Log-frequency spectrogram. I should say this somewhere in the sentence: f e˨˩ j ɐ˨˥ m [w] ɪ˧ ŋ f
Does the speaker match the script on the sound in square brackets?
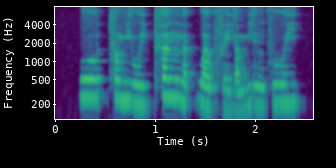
no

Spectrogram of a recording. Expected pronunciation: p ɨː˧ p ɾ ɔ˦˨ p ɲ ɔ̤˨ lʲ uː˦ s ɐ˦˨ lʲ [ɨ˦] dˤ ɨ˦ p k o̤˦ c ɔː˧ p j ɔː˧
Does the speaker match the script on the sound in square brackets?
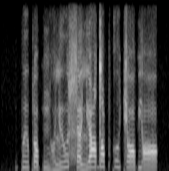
no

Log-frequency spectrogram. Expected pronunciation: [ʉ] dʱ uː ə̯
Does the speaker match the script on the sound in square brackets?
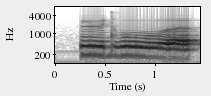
yes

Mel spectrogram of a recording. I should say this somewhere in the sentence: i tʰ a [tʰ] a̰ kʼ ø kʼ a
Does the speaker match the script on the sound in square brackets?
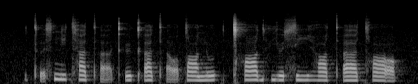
no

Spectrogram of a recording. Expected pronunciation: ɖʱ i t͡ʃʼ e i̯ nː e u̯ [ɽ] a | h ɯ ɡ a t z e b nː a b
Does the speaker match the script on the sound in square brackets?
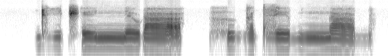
yes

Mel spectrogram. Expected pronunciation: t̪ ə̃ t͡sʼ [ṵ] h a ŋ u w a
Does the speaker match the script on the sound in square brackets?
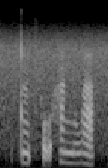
yes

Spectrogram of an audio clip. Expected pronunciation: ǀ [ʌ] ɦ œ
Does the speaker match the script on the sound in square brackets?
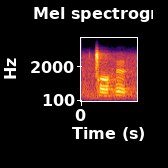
no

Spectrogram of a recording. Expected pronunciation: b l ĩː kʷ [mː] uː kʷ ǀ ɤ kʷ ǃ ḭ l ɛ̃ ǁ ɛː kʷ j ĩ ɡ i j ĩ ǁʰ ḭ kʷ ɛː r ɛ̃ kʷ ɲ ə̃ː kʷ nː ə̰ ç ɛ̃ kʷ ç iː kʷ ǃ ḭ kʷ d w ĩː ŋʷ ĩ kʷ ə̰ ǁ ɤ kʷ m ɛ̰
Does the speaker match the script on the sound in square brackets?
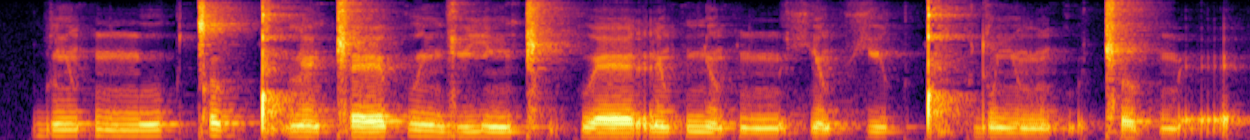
yes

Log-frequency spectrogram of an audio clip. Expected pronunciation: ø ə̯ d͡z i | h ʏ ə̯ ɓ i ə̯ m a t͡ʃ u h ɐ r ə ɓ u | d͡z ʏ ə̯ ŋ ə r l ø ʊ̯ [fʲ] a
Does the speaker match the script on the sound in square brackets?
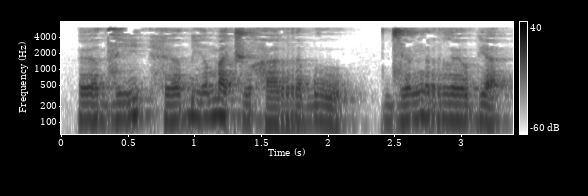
no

